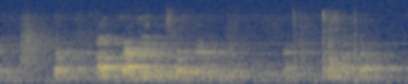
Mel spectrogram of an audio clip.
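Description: Indistinct speech in a large hall, in short phrases with pauses between.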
